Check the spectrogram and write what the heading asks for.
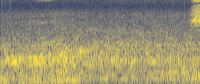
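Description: Steady road traffic noise from cars running along a city street.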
